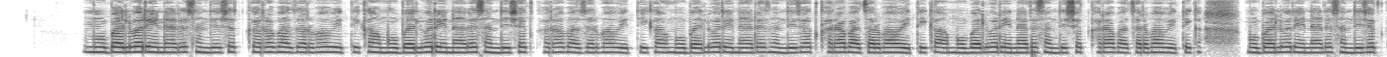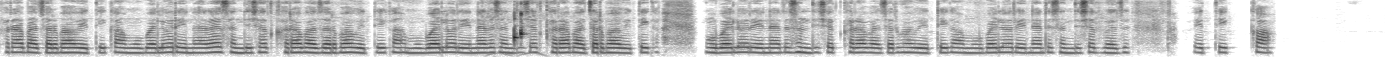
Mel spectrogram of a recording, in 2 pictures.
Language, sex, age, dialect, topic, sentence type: Marathi, female, 18-24, Varhadi, agriculture, question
